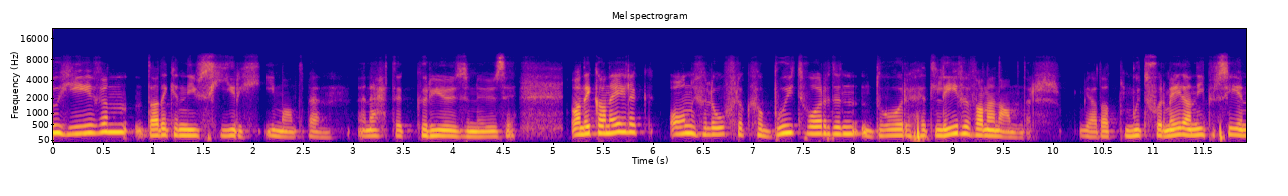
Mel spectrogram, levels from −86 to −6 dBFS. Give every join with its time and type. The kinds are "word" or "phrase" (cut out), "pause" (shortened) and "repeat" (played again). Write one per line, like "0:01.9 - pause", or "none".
0:05.1 - pause
0:06.1 - pause
0:10.1 - pause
